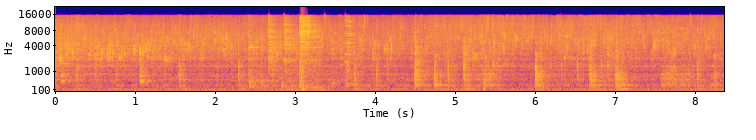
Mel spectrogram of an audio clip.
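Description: Crushed garlic and green chillies sizzling and crackling in hot oil with cumin seeds in a kadhai, with a louder burst of spitting about three seconds in. A metal spoon stirs them near the end.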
